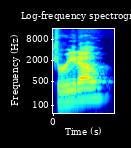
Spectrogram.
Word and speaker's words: Jerrido: My name's Jerrido. It rhymes with Doritos, in case you have some difficulty pronouncing it.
